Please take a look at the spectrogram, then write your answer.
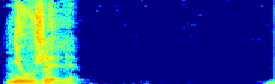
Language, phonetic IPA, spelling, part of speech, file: Russian, [nʲɪʊˈʐɛlʲɪ], неужели, particle, Ru-неужели.ogg
- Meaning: really?, is it possible?, indeed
